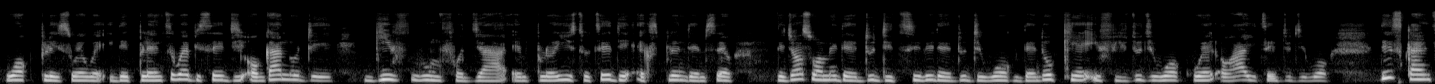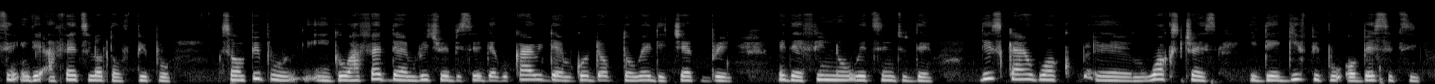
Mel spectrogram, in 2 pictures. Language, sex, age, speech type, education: Nigerian Pidgin, female, 30-45, spontaneous, tertiary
